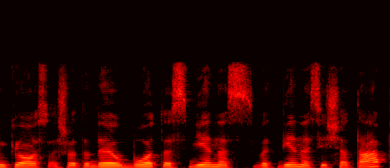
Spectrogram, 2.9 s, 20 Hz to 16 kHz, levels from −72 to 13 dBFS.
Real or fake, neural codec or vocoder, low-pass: real; none; 9.9 kHz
